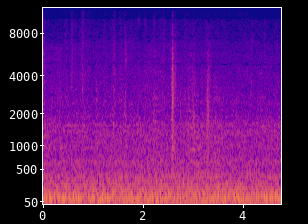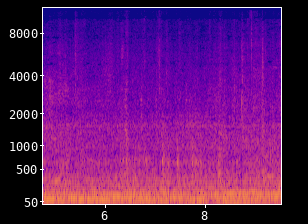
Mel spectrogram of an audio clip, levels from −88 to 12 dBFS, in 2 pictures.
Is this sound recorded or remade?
recorded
